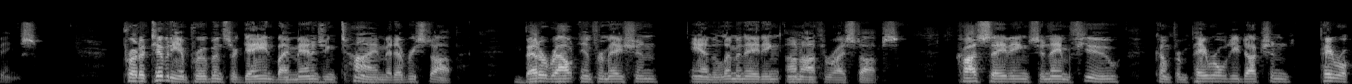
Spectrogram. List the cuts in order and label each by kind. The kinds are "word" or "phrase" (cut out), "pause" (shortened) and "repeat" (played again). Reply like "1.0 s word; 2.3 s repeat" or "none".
none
